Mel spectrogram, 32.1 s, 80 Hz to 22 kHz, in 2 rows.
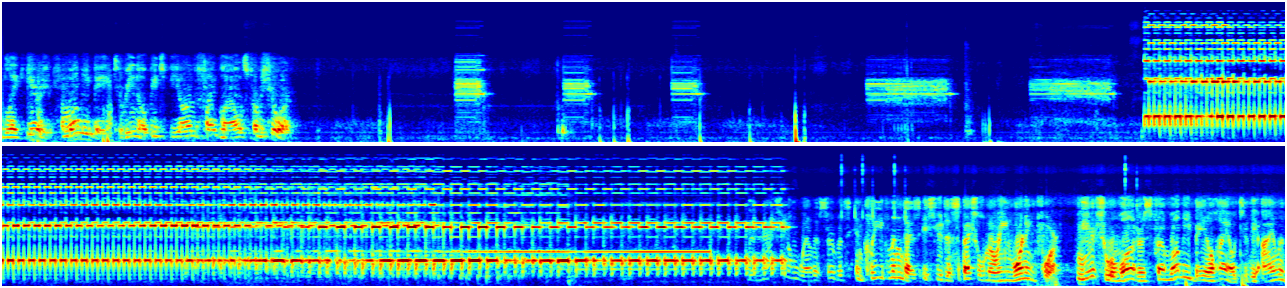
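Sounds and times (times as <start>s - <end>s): loud steady alert tone: 14.3s - 25.9s.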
